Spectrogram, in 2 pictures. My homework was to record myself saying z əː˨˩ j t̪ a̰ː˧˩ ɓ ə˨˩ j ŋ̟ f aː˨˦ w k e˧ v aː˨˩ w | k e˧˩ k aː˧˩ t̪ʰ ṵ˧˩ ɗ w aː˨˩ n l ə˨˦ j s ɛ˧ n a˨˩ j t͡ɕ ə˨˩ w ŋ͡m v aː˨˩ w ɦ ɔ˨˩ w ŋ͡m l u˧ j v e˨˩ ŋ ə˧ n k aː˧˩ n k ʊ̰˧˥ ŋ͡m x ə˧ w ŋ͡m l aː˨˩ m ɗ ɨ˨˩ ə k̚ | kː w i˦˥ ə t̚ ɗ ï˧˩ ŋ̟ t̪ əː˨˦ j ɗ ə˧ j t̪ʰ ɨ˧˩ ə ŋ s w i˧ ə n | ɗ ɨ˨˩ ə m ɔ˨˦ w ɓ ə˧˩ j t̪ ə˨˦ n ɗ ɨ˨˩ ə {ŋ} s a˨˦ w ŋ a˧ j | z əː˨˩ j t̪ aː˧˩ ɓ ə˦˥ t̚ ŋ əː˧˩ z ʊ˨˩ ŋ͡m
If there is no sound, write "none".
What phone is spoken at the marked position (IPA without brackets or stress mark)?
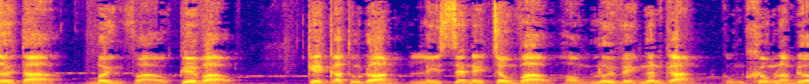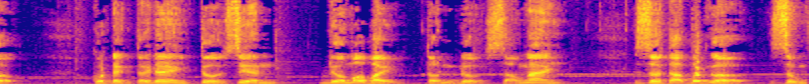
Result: ŋ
